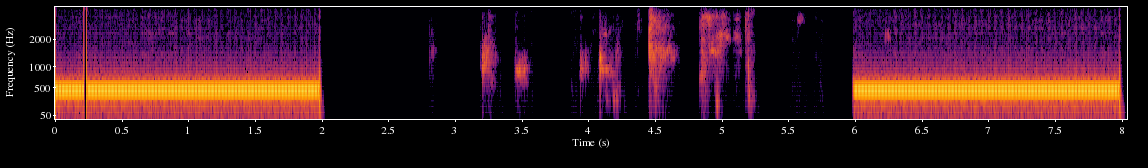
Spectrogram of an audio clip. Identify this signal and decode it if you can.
Ringback tone (North America), 440 + 480 Hz.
